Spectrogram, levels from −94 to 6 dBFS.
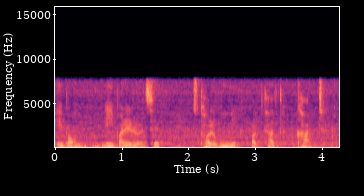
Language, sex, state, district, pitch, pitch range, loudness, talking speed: Bengali, female, West Bengal, Kolkata, 220 Hz, 210-230 Hz, -16 LUFS, 110 wpm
